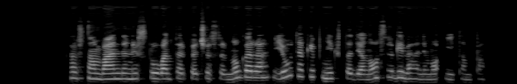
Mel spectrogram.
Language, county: Lithuanian, Vilnius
